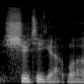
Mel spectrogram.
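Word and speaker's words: Ncuti Gatwa: Shooty Gatwa. Shooty. So the N is silent.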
